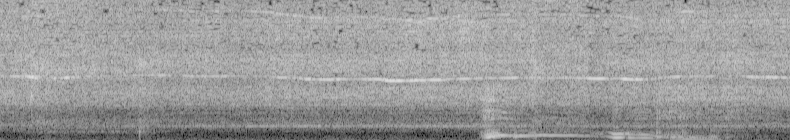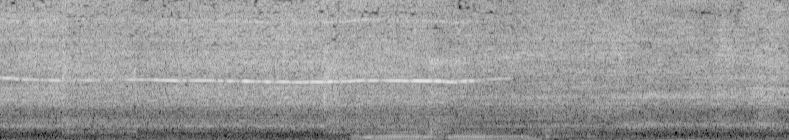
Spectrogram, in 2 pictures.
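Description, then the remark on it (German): A dentist's drill whines at a thin, steady high pitch throughout as it grinds away a bit more of a patient's tooth, over a bed of hiss, with two lower grinding, pitch-bending bursts as it bears down, moderately loud. “So, jetzt bohren wir da noch ein bisschen was weg.”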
